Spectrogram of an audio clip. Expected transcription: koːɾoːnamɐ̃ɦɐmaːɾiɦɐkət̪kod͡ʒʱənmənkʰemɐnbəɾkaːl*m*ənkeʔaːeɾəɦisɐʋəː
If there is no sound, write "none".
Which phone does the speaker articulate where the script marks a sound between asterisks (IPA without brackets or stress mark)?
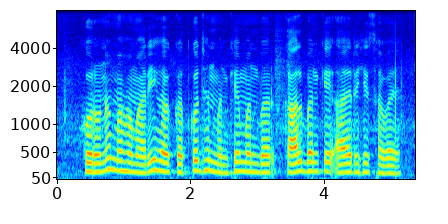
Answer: b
